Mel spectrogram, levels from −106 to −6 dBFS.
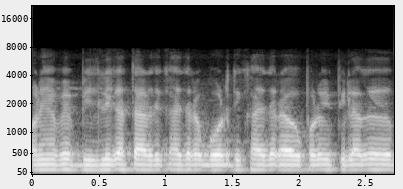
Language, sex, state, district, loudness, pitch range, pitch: Hindi, male, Delhi, New Delhi, -15 LUFS, 115-120 Hz, 115 Hz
